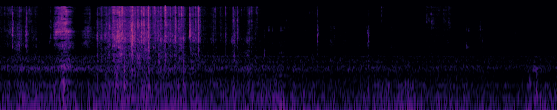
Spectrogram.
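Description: A person biting into a pastry pie and chewing: short crunches of the crust and crackling of its paper bag in the first two or three seconds, then quieter chewing. A low steady hum runs underneath.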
